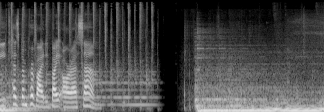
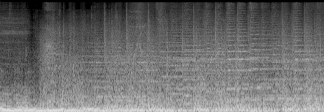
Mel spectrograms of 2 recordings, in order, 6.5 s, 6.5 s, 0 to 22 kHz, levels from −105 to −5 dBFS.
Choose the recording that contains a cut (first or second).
first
